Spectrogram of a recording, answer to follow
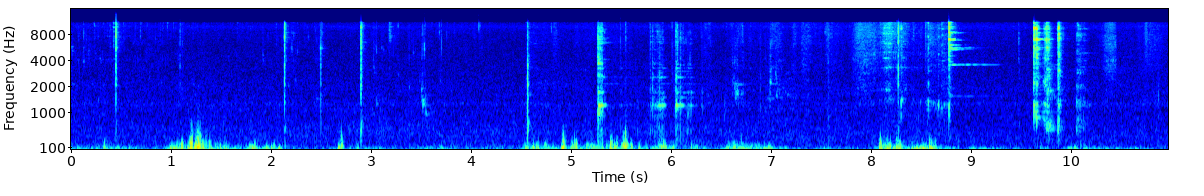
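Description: Metal camp cookware clinking and tapping as a pot and cup are handled on a wood-burning camp stove, with a sharp ringing clink shortly before the end and a quick cluster of clinks at the very end. Three spells of low rumbling wind gusts buffet the microphone.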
